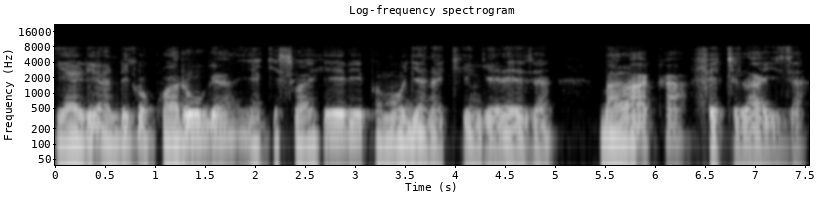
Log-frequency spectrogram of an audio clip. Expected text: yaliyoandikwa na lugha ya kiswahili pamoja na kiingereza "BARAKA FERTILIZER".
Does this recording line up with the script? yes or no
no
